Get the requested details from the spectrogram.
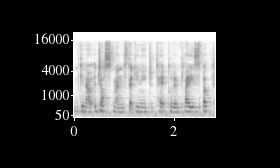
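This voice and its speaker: Background noise is noticeable throughout. A woman's voice comes through it. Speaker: IT workforce manager. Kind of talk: testimony. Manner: loud; halting.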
